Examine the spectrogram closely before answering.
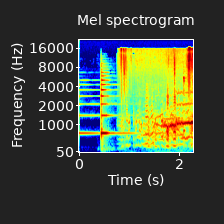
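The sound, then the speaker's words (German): Hens freed from battery cages cluck and murmur after a sudden sharp onset, building into a steady, busy layer of overlapping clucks that grows slightly louder toward the end. “An den Tagen nach ihrer Befreiung aus der Legebatterie wirken viele Hühner etwas verloren.”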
